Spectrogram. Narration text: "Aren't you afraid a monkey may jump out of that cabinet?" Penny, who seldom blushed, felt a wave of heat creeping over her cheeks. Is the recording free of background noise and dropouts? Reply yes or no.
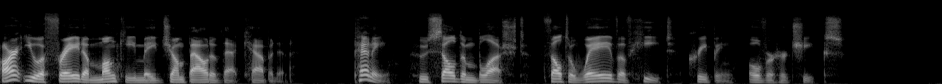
yes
